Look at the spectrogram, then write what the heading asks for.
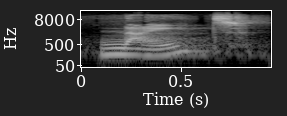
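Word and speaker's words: knight: Just like night, a night, silent K, knit, silent K.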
